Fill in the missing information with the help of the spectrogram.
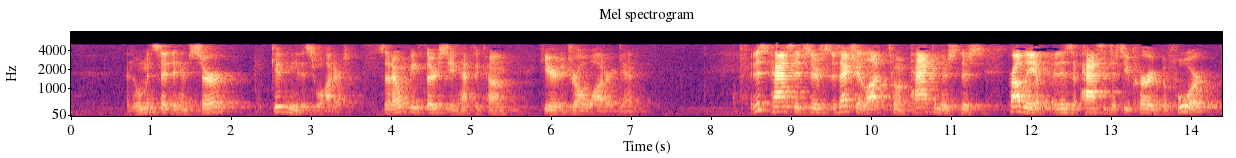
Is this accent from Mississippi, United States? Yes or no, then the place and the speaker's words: no; Telford, Pennsylvania, United States; I grew up on Ridge Road there in Telford. I was the youngest of four kids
